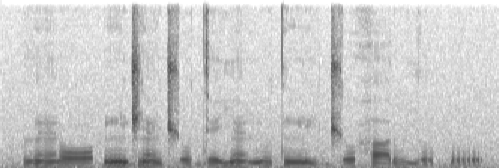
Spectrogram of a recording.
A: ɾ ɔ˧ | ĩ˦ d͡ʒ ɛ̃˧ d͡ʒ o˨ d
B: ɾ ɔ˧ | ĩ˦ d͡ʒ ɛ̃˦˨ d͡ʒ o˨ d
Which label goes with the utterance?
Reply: B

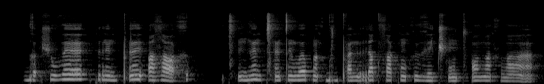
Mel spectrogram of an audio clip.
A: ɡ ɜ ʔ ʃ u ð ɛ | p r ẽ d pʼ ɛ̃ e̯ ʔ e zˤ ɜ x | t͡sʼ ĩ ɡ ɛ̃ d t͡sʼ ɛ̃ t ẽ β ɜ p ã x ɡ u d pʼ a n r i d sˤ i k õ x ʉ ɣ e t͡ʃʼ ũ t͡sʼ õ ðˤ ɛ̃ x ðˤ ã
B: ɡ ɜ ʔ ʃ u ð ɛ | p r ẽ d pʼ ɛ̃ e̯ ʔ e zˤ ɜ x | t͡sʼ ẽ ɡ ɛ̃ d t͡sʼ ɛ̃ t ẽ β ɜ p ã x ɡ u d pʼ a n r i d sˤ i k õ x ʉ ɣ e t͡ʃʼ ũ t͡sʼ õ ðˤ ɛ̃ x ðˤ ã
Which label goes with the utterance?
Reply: A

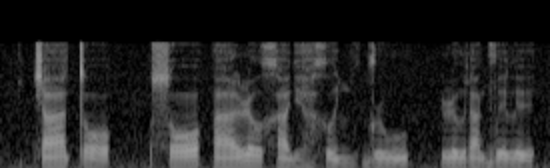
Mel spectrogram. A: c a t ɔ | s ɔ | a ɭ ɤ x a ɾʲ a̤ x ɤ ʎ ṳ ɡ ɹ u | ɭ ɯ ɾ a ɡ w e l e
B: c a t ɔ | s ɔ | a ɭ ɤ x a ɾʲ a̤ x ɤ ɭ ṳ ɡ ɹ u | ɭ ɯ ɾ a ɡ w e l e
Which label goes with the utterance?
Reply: A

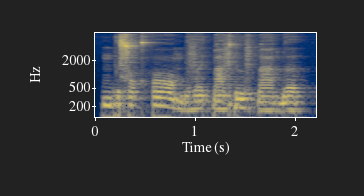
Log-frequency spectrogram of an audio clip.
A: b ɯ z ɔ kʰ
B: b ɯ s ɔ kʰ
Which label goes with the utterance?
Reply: B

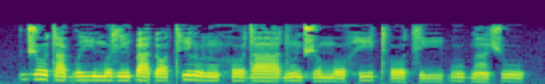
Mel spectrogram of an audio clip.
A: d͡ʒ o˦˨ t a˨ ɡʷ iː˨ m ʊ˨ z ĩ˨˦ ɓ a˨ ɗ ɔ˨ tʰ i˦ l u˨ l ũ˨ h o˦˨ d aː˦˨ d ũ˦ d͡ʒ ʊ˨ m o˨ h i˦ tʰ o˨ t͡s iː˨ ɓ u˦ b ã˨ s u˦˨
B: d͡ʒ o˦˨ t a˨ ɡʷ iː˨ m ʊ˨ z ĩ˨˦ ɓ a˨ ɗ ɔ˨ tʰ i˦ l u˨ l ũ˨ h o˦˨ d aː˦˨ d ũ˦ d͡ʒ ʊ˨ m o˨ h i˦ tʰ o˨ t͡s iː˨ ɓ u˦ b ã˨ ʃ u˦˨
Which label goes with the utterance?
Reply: B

